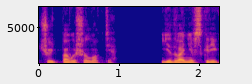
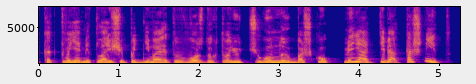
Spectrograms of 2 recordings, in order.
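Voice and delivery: high-pitched scolding, building to an outburst; indignant rant rising to a cry; furious tirade; 11 semitones higher, 4 dB louder than usual. A narrator's reading. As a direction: tear into him, pitch climbing. Lily's furious tirade at James.

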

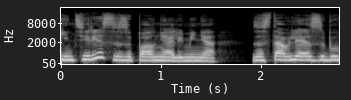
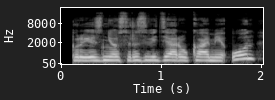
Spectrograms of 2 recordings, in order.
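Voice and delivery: usual speaking voice

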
